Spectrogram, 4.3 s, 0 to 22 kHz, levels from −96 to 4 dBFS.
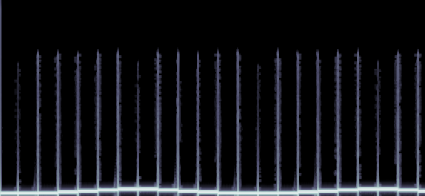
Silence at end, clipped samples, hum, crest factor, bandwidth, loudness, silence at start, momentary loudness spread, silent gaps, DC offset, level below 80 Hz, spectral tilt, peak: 0 s; under 0.1%; none; 4 dB; 7.4 kHz; -7 LUFS; 0 s; 0 LU; none; 0.1%; -42 dBFS; -7.5 dB/octave; -2 dBFS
